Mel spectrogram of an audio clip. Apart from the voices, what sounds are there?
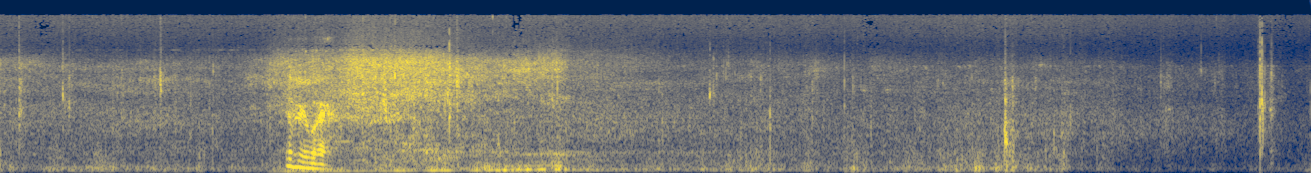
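cars passing by outdoors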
